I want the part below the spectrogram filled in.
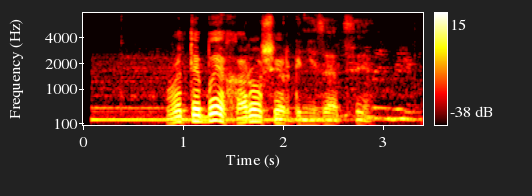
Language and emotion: Russian, neutral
